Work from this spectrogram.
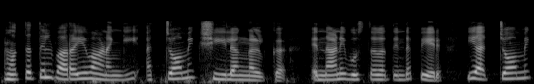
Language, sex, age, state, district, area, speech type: Malayalam, female, 18-30, Kerala, Thiruvananthapuram, urban, spontaneous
